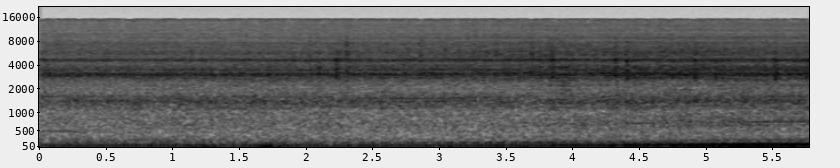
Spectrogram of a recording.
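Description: Lifted Toyota Tacoma pickup's engine running low and steady at crawling speed. It gets louder about four and a half seconds in as the truck takes more throttle.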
